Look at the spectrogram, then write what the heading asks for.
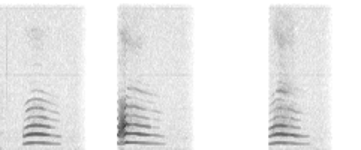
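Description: A person imitates a cat's meow three times, each a drawn-out, nasal mew with a falling tone, close and loud, separated by brief silences.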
